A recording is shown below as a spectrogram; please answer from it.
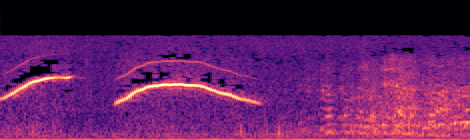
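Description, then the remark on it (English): Wind whistles through an old house in two long, eerie swoops, each rising and then falling in pitch, and gives way to a softer, breathy rush of air. No voices. “Hey, kid, just listen to the wind whistle through that old haunted house.”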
